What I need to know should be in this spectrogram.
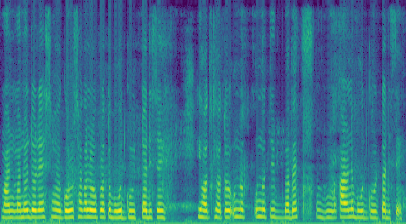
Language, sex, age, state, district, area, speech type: Assamese, female, 18-30, Assam, Barpeta, rural, spontaneous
